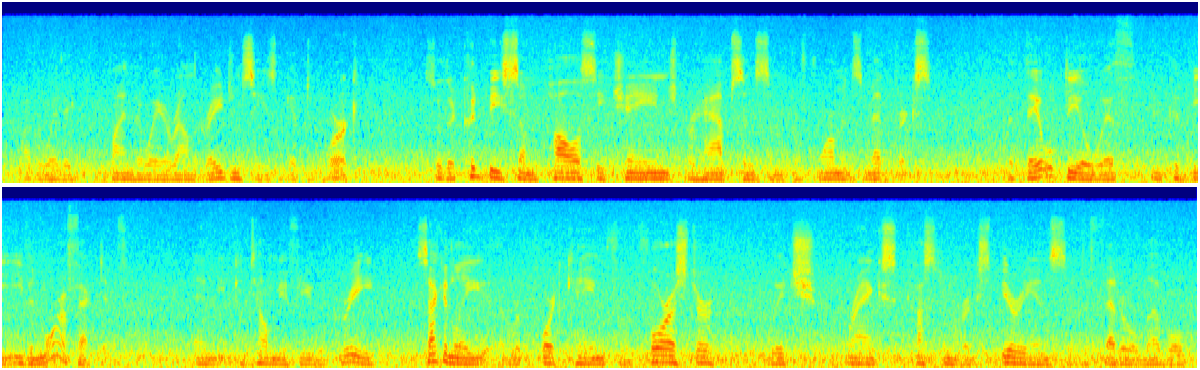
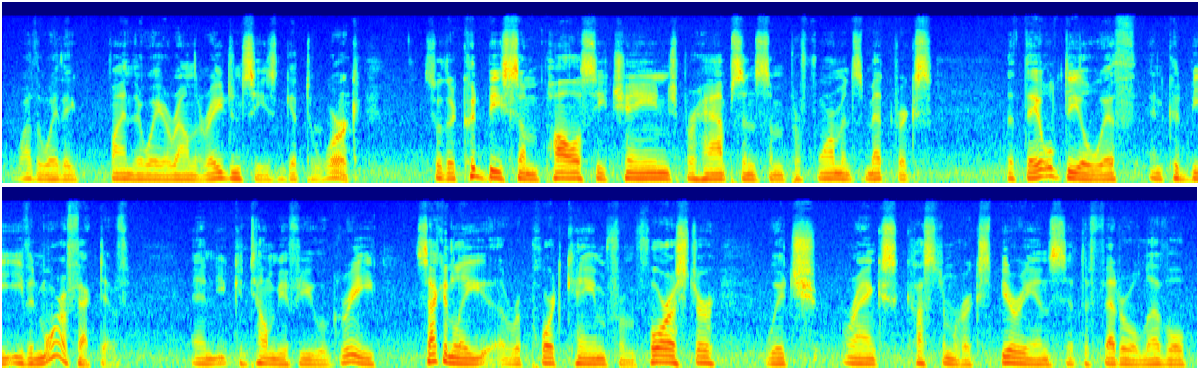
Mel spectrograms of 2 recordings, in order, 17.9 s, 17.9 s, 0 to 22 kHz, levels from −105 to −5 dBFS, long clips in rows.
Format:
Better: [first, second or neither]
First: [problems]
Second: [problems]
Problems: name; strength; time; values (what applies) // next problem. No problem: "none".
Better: second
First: hiss; loud; throughout; 5 dB below the speech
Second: hiss; faint; throughout; 20 dB below the speech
